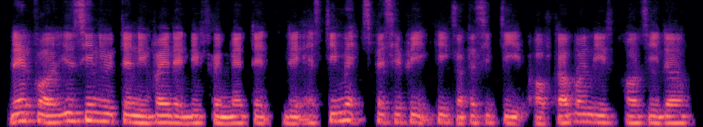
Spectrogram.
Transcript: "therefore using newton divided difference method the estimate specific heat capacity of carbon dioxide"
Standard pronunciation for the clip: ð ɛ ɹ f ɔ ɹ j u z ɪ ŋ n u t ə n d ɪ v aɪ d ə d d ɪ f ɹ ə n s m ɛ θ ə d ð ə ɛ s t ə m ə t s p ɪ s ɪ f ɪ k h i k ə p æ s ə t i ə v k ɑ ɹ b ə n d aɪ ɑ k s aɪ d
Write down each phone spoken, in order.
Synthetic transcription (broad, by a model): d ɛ f ɔ j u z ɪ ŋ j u t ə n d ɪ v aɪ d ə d d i f ɹ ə n m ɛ t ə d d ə ɛ s t ə m ə t s p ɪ s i f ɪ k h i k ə p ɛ s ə t i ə f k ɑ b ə n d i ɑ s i d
